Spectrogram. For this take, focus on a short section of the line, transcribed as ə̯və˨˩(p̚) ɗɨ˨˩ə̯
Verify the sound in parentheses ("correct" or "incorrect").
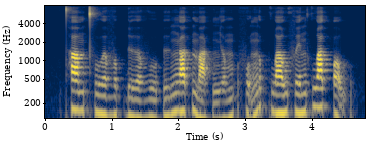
correct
